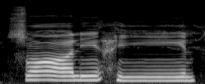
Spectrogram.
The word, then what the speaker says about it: الصالحين: وعلى عباد الله وعلى عباد الله حص حص এই জায়গায় সদ উচ্চারণ করবে হিস। وعلى عباد الله الصالحين صالحين صالحين السلام علينا وعلى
